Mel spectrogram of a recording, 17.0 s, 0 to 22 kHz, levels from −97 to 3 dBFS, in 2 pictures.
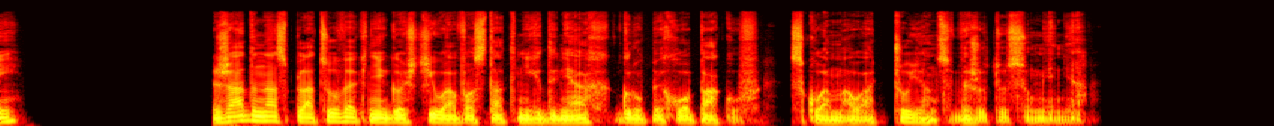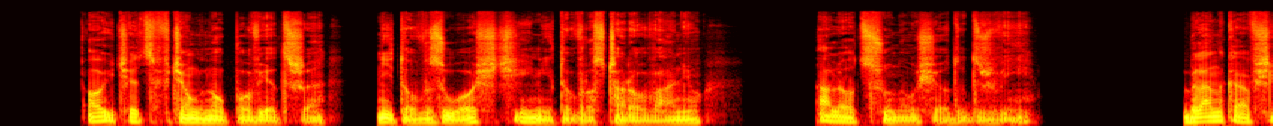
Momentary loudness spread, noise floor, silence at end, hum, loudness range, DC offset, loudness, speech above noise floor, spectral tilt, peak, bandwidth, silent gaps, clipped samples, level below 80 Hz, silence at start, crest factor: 8 LU; under -90 dBFS; 0 s; none; 5 LU; under 0.1%; -23 LUFS; over 67 dB; -4.5 dB/octave; -4 dBFS; 16 kHz; 0.26-1.40 s, 7.35-9.02 s, 10.83-11.00 s, 13.48-13.92 s, 15.46-16.37 s; under 0.1%; -40 dBFS; 0 s; 20 dB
